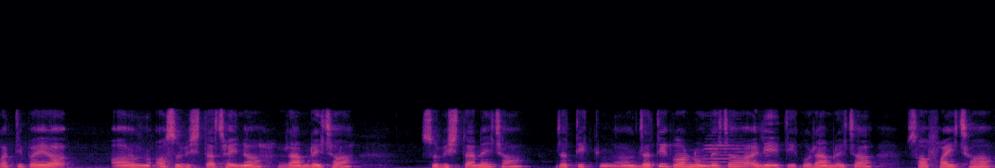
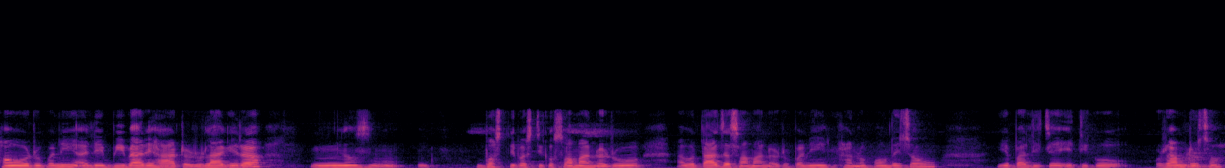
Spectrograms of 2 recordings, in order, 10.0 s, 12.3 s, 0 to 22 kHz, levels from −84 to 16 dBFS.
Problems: continuous background conversations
